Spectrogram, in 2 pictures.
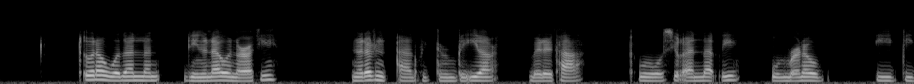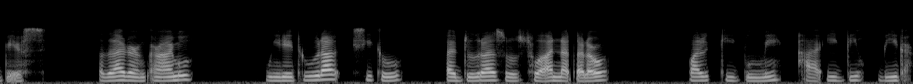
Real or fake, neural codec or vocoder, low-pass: fake; autoencoder, 22.05 kHz, a latent of 192 numbers a frame, VITS, trained on many speakers; 5.4 kHz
